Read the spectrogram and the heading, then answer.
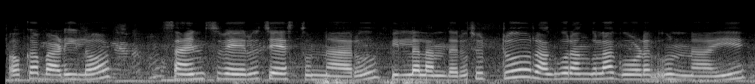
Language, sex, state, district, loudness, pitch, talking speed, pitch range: Telugu, female, Telangana, Nalgonda, -17 LUFS, 235 Hz, 80 wpm, 210-255 Hz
